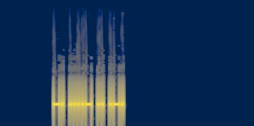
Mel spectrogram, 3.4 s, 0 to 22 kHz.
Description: Morse code, heard as a keyed tone, about 44 wpm, 700 Hz. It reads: N4IR
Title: Call Signs Repeated 3x - 45wpm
